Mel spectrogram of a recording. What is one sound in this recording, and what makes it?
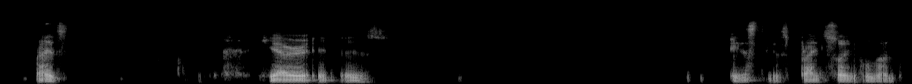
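A young man speaks through an online call, with pauses.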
